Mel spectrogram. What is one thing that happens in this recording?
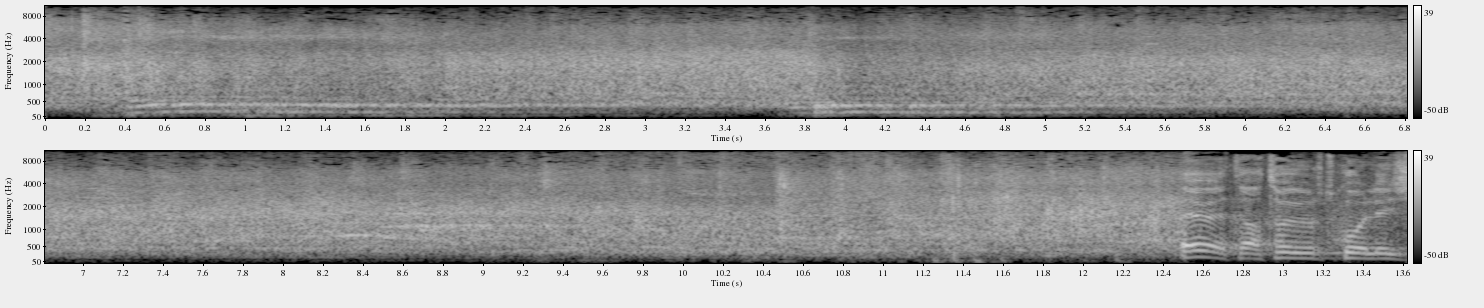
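A crowd of children cheers and shouts in a large echoing hall.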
